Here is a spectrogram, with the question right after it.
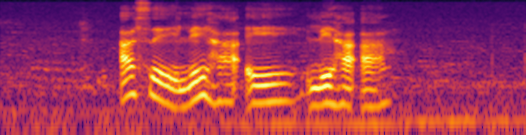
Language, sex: Southern Sotho, male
